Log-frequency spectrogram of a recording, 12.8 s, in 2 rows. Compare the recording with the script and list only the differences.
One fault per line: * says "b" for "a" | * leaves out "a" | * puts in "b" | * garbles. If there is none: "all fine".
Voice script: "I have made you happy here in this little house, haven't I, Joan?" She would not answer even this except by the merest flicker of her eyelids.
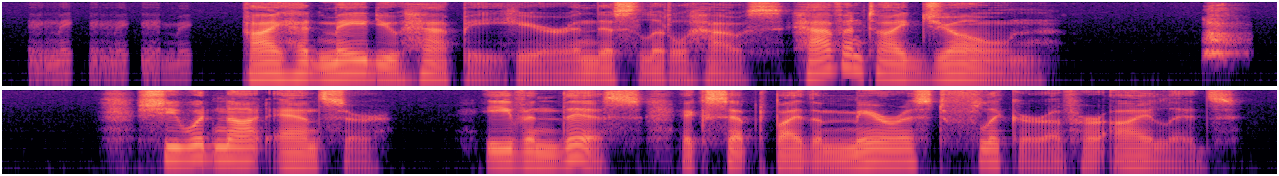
* says "had" for "have"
